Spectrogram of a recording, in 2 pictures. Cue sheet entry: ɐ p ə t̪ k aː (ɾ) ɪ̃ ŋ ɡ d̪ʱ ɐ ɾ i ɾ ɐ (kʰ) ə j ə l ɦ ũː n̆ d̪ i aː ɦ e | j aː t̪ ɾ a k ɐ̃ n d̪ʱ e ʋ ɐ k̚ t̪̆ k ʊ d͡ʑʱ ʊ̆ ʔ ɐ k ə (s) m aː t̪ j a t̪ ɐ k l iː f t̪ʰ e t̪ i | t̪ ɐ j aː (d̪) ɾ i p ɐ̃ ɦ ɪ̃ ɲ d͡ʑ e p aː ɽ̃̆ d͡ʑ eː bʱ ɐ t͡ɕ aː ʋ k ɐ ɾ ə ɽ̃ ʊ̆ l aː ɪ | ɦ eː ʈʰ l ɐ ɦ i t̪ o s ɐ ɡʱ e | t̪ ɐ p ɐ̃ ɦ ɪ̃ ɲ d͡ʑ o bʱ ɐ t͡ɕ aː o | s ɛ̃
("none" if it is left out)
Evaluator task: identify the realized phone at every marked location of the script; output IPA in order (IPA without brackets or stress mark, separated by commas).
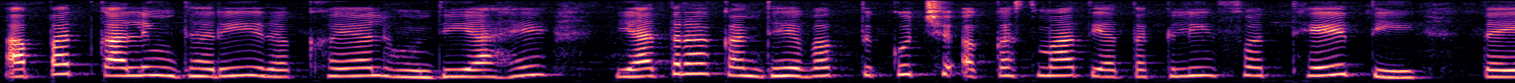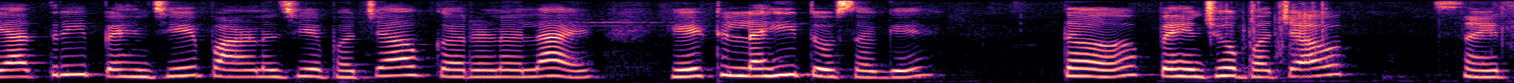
l, kʰ, s, t̪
